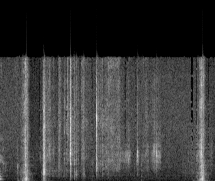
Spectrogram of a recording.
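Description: Handheld paper corner punch pressed down on a strip of designer paper, a sharp click about half a second in as it cuts a corner, then smaller clicks and light paper rustling as the strip is moved, and another sharp punch click near the end.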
